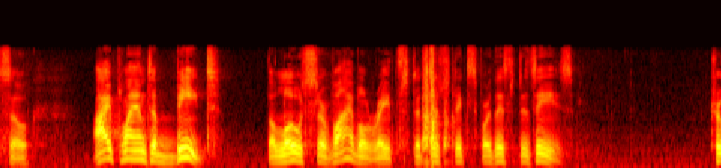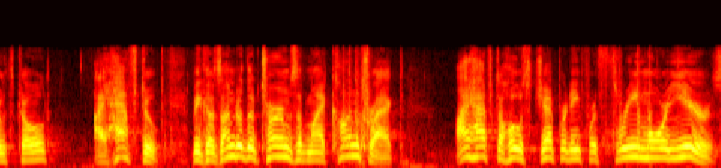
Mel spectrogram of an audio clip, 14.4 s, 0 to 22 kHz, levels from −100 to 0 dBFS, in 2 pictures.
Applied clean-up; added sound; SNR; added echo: none; Telephone; 18 dB; none.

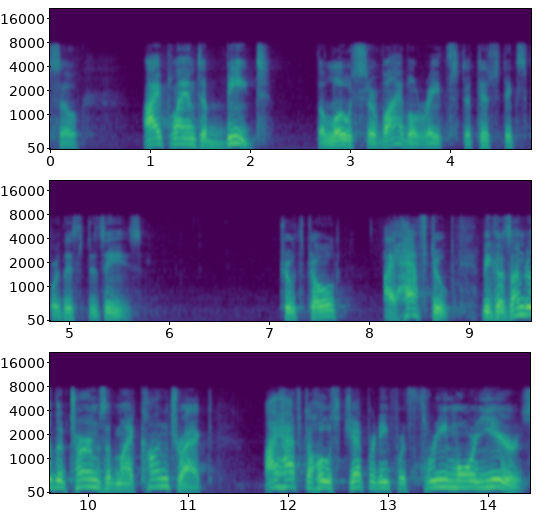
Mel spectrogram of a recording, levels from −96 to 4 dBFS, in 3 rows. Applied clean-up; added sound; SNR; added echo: none; none; none; none.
